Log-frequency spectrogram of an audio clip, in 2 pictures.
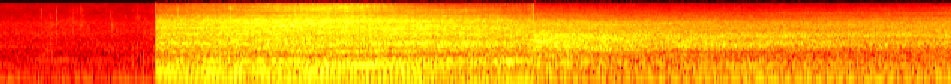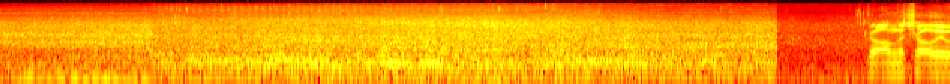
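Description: Traffic roars past on a busy street.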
